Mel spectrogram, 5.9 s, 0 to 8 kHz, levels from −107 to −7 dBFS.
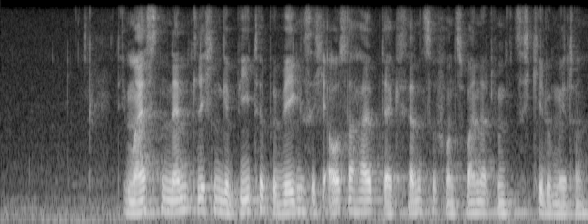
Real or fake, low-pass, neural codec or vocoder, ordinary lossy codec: real; 7.2 kHz; none; none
